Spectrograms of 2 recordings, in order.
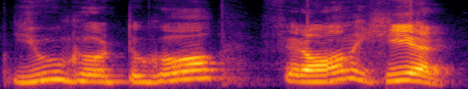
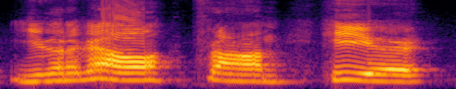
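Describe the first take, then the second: First: 'Got to' is said as two full words. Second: 'Got to' is blended into 'gotta'. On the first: "ये लिखता मैं" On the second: "short English में, दमदार English में"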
